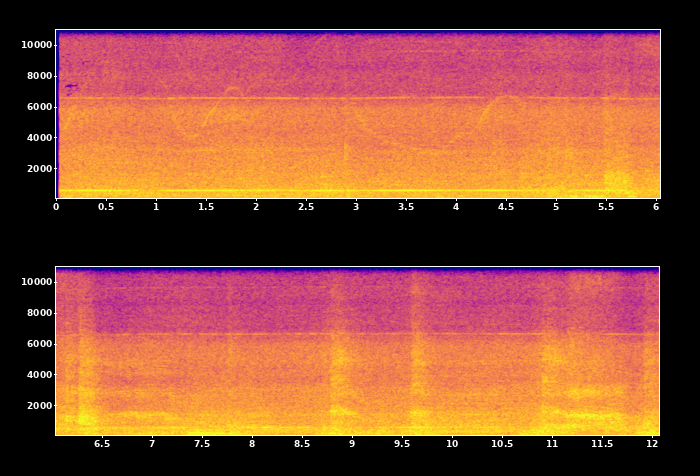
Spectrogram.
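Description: Canister vacuum cleaner running steadily as its nozzle is worked over the floor. A thin steady whine sits in the noise for the first half, and a few brief louder surges come in the second half.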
